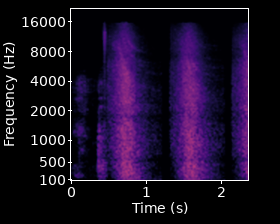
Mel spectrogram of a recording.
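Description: Two whoosh sound effects in quick succession, each a rush of noise that sweeps down in pitch and fades away.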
